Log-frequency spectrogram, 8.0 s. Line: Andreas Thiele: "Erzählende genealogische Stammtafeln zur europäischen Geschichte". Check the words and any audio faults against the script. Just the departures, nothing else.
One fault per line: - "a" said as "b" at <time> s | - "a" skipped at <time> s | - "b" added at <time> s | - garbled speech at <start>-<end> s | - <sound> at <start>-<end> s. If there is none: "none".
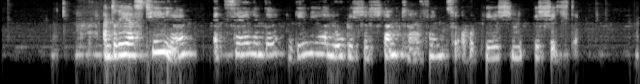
none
